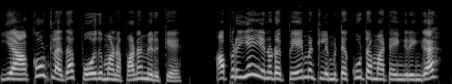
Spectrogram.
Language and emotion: Tamil, angry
